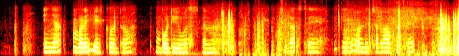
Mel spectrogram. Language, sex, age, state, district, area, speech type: Santali, female, 18-30, Jharkhand, Seraikela Kharsawan, rural, spontaneous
